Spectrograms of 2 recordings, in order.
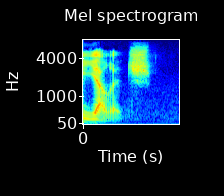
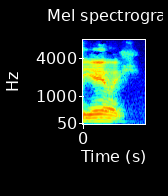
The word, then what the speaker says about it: Yelich: How do you say it? I say Yelich. – Uh, well, I'm German, so I'd say Yelich.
